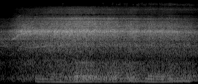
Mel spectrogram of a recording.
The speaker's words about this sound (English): All right, everyone. First, we'll do one quick sniff. Now, two quick sniffs. Now, one big, deep sniff.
